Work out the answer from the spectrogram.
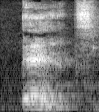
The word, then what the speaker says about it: ANTs: can t as is also called ants I pronounce that ants it's an acronym and it's it's just like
